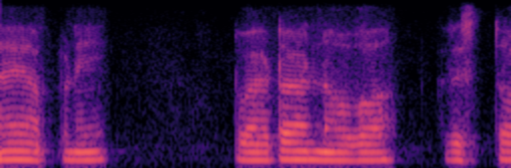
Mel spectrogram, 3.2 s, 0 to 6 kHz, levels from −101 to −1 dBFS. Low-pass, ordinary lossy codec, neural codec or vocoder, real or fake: 5.4 kHz; Opus, 16 kbps; none; real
